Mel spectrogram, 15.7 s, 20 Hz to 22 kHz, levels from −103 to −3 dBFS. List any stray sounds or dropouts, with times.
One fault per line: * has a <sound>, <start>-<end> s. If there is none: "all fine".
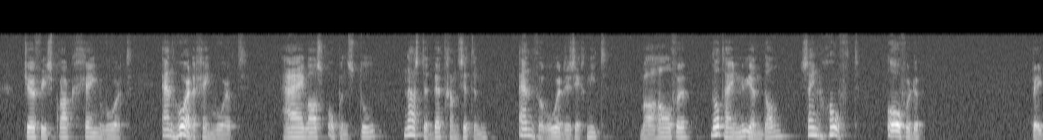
all fine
